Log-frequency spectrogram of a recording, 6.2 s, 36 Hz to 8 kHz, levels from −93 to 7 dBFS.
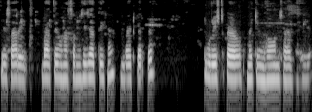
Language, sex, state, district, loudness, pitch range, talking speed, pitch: Hindi, female, Uttar Pradesh, Gorakhpur, -20 LUFS, 175-190 Hz, 155 wpm, 180 Hz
